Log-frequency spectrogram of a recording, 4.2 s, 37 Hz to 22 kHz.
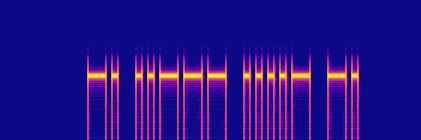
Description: Morse code, heard as a keyed tone, about 20 wpm, 700 Hz. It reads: N24N
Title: Common Cut Numbers - 4-Digit 20wpm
